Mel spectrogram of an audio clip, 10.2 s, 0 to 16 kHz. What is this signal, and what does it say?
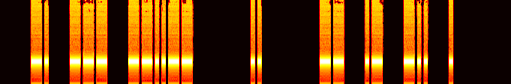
Morse code, heard as a keyed tone, about 18 wpm, spaced as for 12 wpm, 1000 Hz. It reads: NO, I MADE
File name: qotdfiles / 12wpm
